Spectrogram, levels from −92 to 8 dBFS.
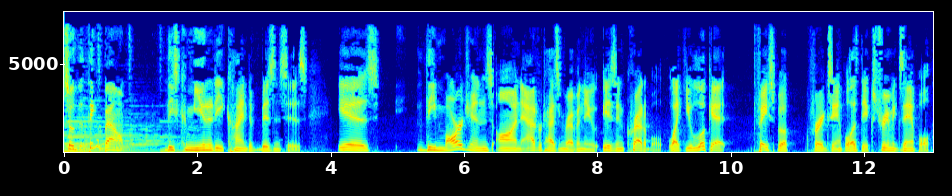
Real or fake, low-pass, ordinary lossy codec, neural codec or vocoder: real; 7.2 kHz; MP3, 32 kbps; none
